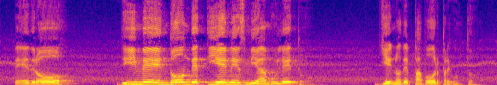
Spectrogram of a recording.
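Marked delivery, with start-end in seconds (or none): 0.2-4.5 slow, sepulchral voice from beyond the grave. Reading a ghost story aloud, the ghost demands its amulet: voice from beyond the grave. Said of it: "con voz de ultratumba preguntó".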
